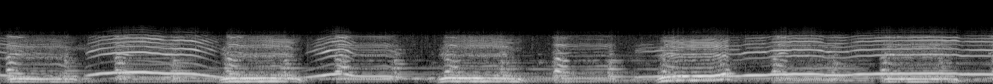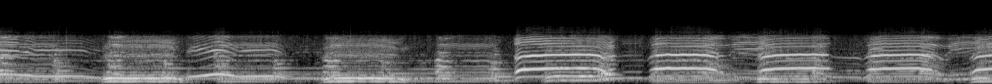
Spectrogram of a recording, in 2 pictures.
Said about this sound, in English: I'm going to play you a little piece of music that was actually recorded in 1939. Okay. All right. And we're going to start there. Just let me play a little bit of this cut.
